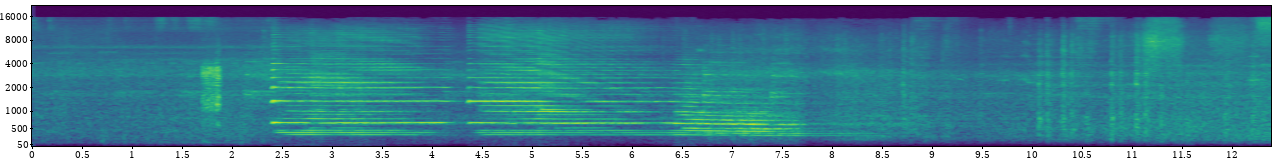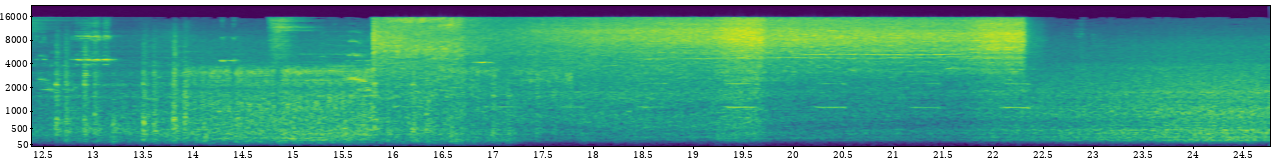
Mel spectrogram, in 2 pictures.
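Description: NJ Transit commuter train sounding its horn on approach: two long blasts, the pitch sliding down at the end of the second. The train then rolls in along the platform and brakes to a stop, the wheel and brake noise growing louder, with a loud rushing hiss for several seconds.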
